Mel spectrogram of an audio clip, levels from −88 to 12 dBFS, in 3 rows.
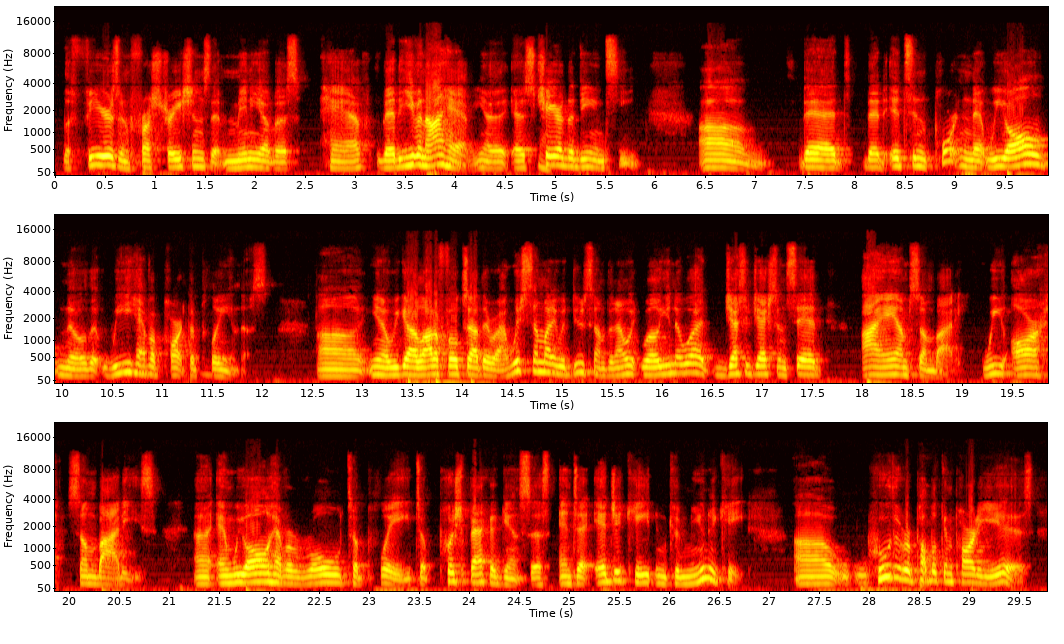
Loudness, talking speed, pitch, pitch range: -16 LUFS, 195 wpm, 140 Hz, 130-155 Hz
